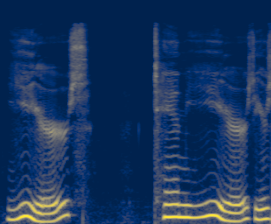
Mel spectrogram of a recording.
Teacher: years is a little bit stronger than ten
